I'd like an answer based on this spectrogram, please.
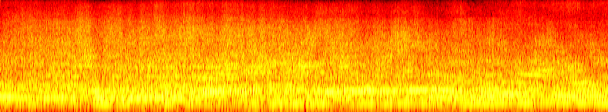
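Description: Sprint car engines running loudly and steadily, several engine notes held at a near-constant pitch with slight wavering.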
